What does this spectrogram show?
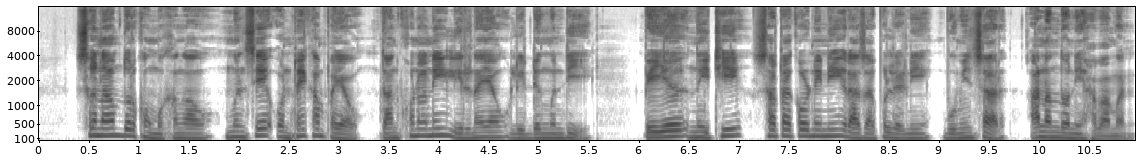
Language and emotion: Bodo, neutral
